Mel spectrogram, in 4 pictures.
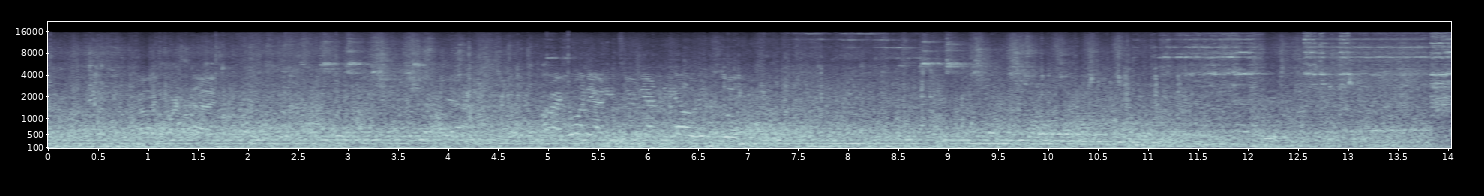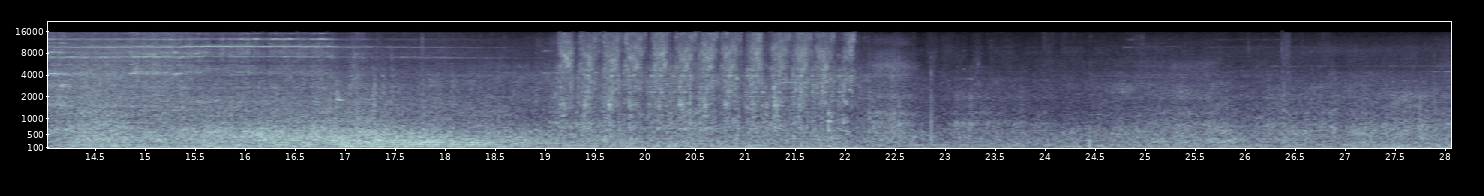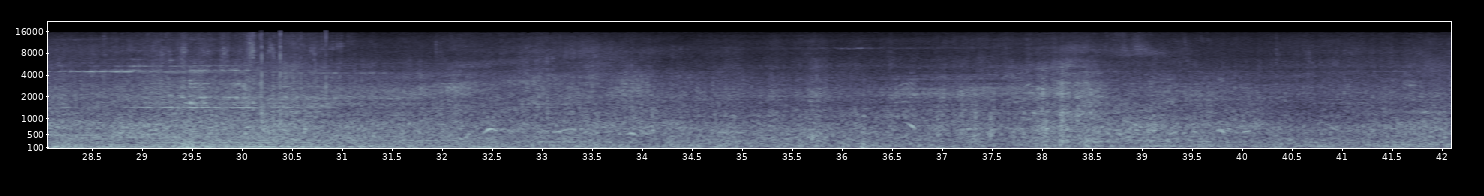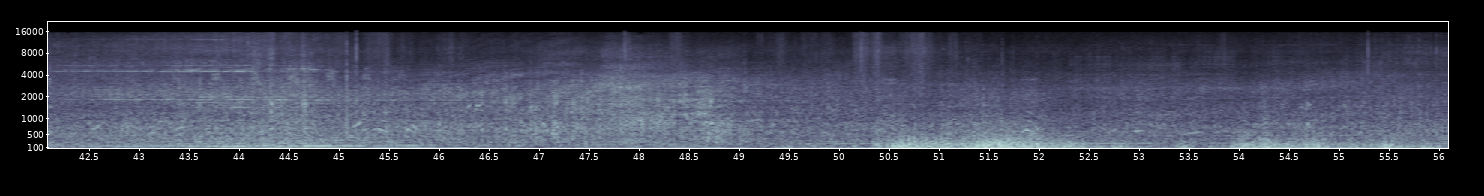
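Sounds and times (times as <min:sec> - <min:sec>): chairlift cable rush: 0:00.0 - 0:56.0
fast run of clicks: 0:19.1 - 0:22.3.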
